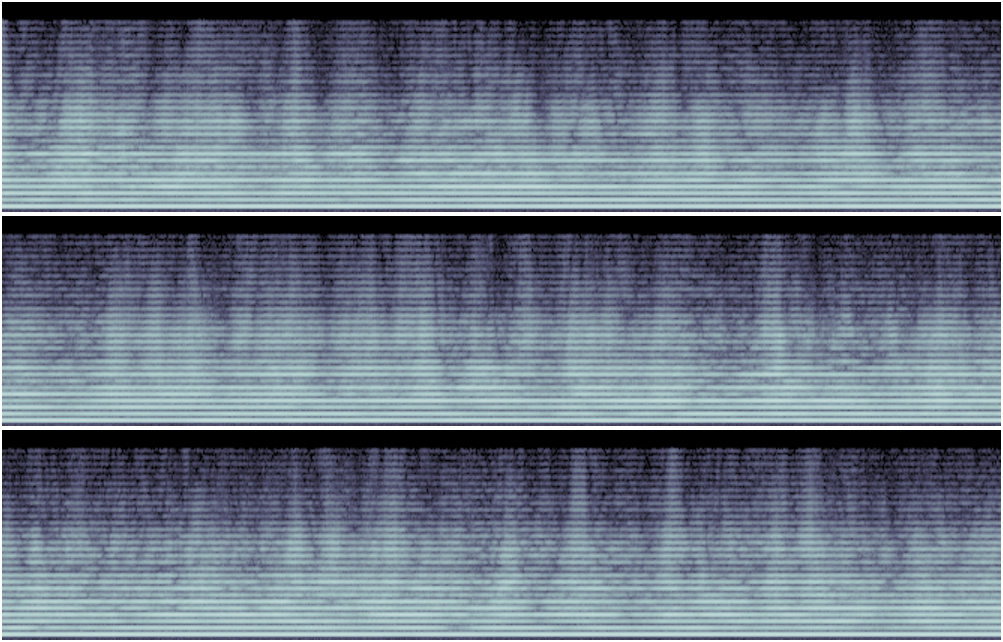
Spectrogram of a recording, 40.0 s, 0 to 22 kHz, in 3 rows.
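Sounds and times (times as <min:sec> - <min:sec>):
steady warning siren tone: 0:00.0 - 0:39.9.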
